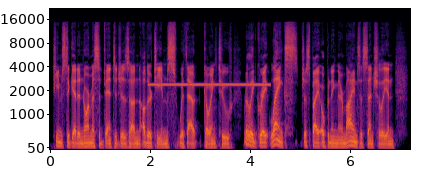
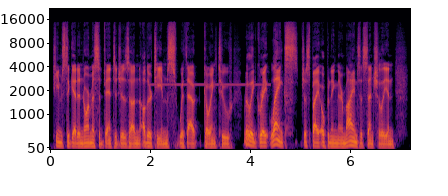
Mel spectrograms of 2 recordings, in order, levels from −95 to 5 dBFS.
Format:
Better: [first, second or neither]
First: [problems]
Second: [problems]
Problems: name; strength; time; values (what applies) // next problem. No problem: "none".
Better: second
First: high-pitched whine; loud; from 2 to 4.5 s; 2.5 kHz, 6 dB below the speech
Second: high-pitched whine; faint; from 2 to 4.5 s; 2.5 kHz, 25 dB below the speech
